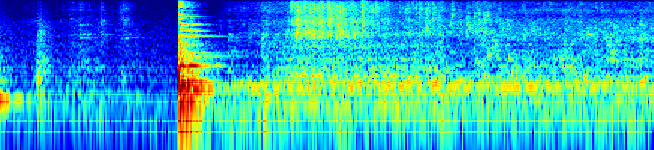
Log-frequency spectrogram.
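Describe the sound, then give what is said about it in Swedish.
A metal pot clanks sharply, then a tap runs steadily as water pours into it, filling a saucepan with one litre of water for cooking, a continuous rushing sound with faint rattles of the pot, no talking. “Och så tar vi och fyller på vatten. Tar en standard kastrull eller gryta, en mindre gryta, en stor kastrull.”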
